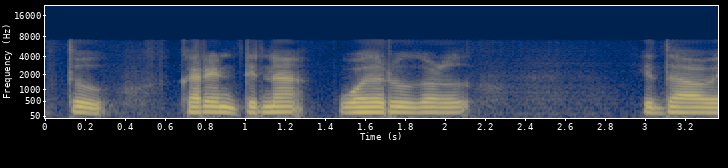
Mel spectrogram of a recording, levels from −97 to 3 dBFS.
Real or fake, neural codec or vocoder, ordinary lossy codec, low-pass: fake; codec, 16 kHz, about 1 kbps, DyCAST, with the encoder's durations; none; 7.2 kHz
